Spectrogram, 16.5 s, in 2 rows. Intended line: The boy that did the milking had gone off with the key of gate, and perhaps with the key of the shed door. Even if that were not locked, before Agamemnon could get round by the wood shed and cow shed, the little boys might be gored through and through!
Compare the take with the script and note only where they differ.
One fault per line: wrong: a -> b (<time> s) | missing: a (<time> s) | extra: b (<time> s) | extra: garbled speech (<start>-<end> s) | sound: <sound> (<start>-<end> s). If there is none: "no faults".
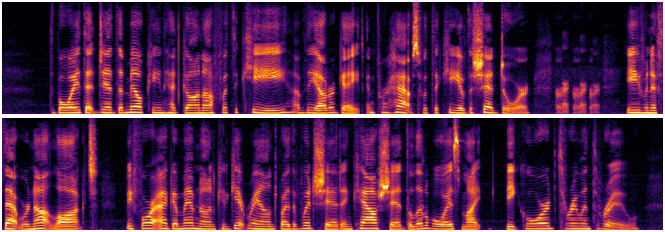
extra: the outer (3.8 s)
sound: laugh (6.9-7.5 s)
